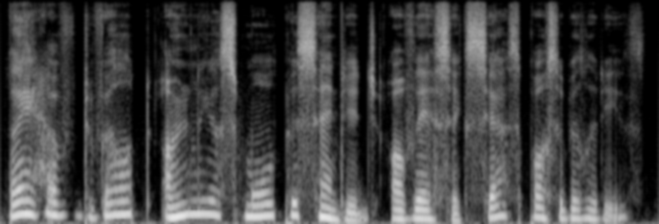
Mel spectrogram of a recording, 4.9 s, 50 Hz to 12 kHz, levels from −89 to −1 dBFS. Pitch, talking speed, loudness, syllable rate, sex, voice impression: 160 Hz, 135 wpm, -18 LUFS, 5.1 syllables/s, male, masculine, very adult-like, slightly soft, slightly muffled, slightly refreshing, slightly unique, kind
